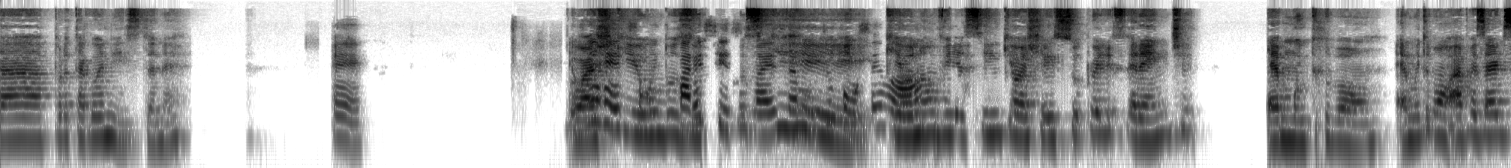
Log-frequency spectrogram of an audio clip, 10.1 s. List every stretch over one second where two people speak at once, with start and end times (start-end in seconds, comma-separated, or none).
3.8-6.2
